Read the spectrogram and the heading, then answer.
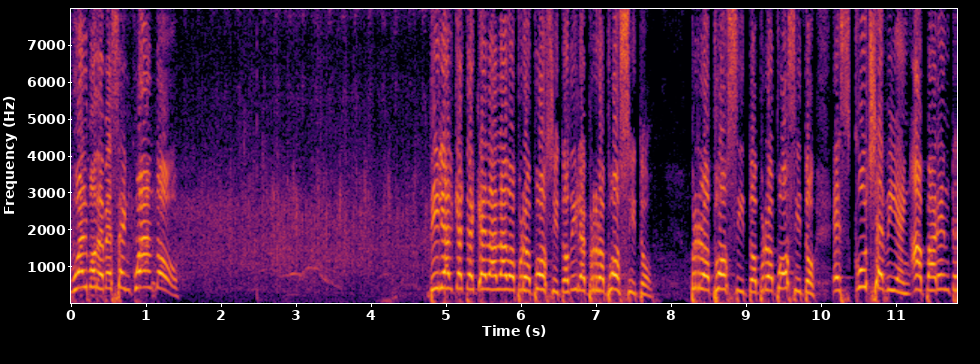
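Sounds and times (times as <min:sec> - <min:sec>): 
speech: 0:00.0 - 0:01.6, 0:04.8 - 0:11.8
audience applause: 0:00.7 - 0:04.8.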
